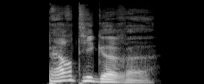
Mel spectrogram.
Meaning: inflection of bärtig: 1. strong/mixed nominative/accusative feminine singular comparative degree 2. strong nominative/accusative plural comparative degree
- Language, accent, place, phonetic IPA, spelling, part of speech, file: German, Germany, Berlin, [ˈbɛːɐ̯tɪɡəʁə], bärtigere, adjective, De-bärtigere.ogg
